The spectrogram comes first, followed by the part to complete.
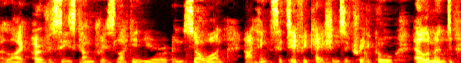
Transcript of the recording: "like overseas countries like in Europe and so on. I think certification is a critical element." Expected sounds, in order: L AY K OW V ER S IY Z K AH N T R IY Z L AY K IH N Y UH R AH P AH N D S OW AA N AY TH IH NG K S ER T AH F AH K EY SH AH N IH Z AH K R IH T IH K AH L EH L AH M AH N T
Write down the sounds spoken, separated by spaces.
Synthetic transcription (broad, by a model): L AY K OW V ER S IY Z K AH N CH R IY Z L AY K IH N Y UH R AH P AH N S OW AA N AY TH IH NG K S ER T AH F AH K EY SH AH N Z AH K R IH T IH K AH L EH L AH M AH N T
